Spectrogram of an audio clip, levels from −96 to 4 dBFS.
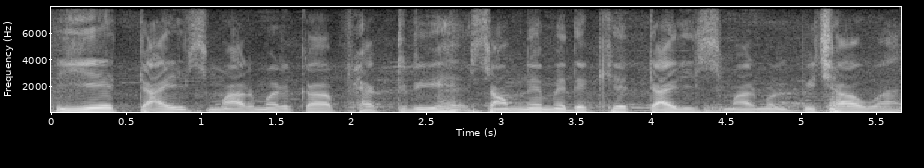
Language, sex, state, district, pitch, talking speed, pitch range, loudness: Hindi, male, Bihar, Katihar, 115 Hz, 135 wpm, 110-125 Hz, -17 LUFS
